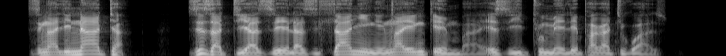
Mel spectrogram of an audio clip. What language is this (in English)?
North Ndebele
